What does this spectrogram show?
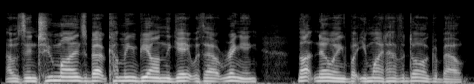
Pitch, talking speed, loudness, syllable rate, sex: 145 Hz, 265 wpm, -16 LUFS, 6.5 syllables/s, male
